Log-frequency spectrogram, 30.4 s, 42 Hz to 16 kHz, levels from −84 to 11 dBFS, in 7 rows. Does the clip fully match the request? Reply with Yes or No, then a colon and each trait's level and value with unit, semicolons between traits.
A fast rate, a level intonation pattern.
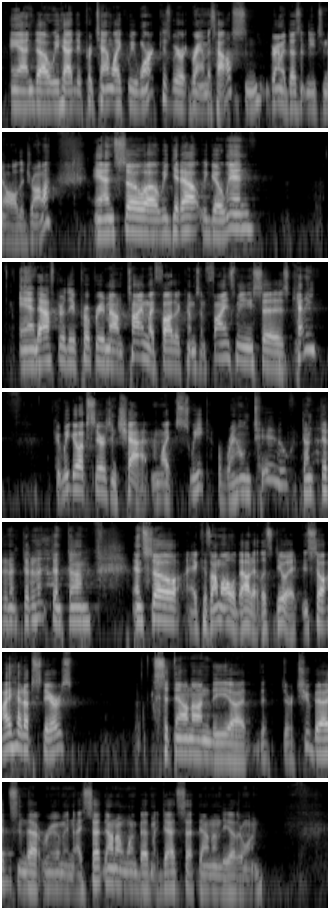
No: fast, 220 wpm; average, 3.8 semitones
